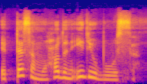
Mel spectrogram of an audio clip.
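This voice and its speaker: A woman's voice: mid-range voice, lively intonation, fast talker, dark tone. A woman with an Egyptian accent narrating a heartfelt first-person story. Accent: Egyptian Arabic.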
